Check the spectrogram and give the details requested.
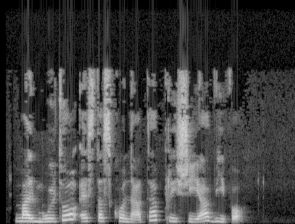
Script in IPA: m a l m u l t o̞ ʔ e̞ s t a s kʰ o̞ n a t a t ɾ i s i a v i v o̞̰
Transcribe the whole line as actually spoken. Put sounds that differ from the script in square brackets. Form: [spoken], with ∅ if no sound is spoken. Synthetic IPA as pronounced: m a l m u l t o̞ ʔ e̞ s t a s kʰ o̞ n a t a [p] ɾ i [ʃ] i a v i v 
